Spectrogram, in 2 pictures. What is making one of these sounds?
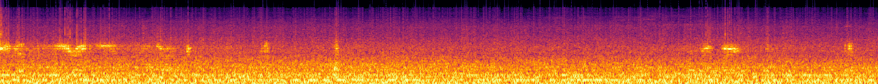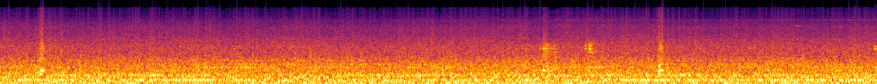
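Wind rushes loudly past a moving vehicle.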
